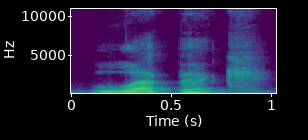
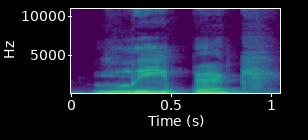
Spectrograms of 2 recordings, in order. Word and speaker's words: Lepic: constantly throughout the game it is pronounced lepic not leic pronounced lepic very simple even for the uneducated it's lepic moving on I've never heard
